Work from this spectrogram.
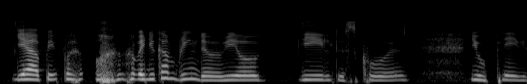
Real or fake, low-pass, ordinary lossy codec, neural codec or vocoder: real; none; none; none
